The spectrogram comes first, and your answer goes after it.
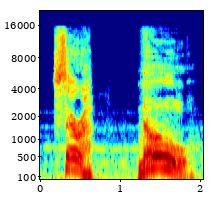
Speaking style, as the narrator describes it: cried impotently in shock and disgust and horror and despair

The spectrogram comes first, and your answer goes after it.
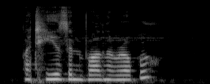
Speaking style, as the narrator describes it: Kronos said quietly

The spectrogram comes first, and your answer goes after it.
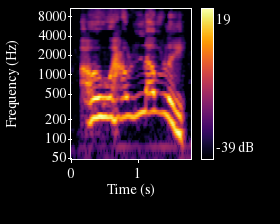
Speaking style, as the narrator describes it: cried John

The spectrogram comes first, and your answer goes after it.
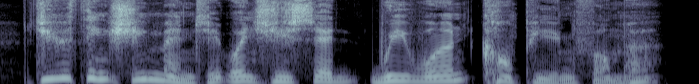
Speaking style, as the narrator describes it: he added, in a slightly more anxious tone

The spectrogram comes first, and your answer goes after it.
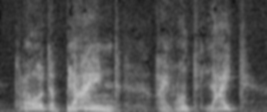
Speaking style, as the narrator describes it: he said urgently

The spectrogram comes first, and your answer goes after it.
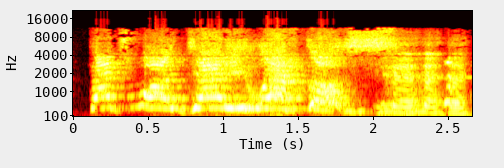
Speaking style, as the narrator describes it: he yells

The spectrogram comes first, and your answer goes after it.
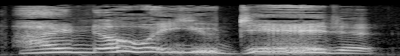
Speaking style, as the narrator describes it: he'd screamed at Inji

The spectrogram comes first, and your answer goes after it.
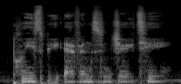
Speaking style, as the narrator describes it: he whispered under his breath

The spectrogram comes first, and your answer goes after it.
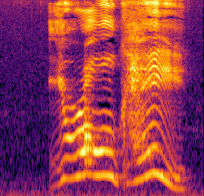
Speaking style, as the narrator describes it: Aang exclaimed, beaming

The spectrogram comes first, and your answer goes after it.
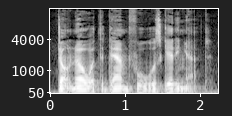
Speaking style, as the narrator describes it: Anthony Marston growled

